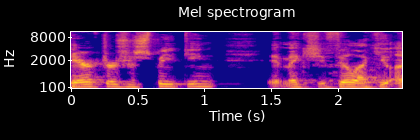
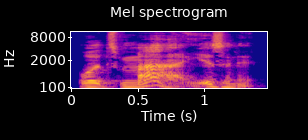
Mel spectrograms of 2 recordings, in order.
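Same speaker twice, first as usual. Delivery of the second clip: usual speaking voice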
